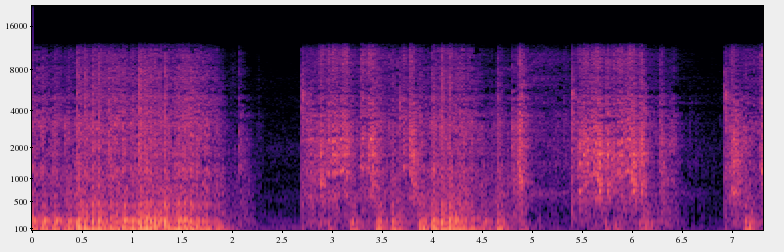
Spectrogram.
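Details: Carbureted inline motorcycle engine after timing chain replacement: fires and idles, then is shut off and restarted twice. Even idle with no grinding or knocking; the earlier grinding noise at 5–6000 rpm is gone.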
